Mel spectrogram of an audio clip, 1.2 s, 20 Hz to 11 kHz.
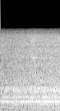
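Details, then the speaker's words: IBM PowerServer 230 (RS/6000) external SCSI tape drive enclosure holding an 8mm tape drive; steady loud whooshing fan roar with faint hum, no rise or fall: enclosure cooling fan simply very loud. "also this enclosure makes a hell of a racket you can hear just how loud that fan is"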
